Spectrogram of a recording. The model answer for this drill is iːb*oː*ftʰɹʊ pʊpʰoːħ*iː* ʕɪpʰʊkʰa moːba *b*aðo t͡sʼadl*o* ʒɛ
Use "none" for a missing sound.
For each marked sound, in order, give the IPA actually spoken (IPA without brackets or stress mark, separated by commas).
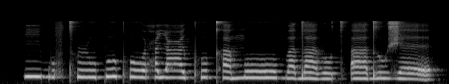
o, iː, d, u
